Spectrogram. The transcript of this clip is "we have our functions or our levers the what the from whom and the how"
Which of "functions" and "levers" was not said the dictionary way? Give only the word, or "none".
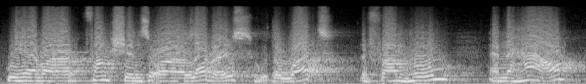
none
